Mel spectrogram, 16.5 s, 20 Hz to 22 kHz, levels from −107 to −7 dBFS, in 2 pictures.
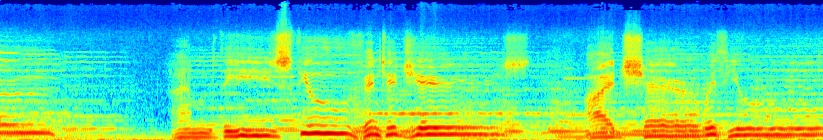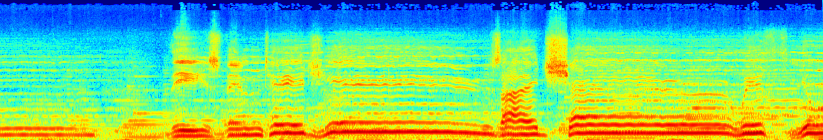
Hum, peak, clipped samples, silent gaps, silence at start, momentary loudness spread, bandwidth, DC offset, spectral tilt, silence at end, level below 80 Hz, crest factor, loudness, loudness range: none; -4 dBFS; under 0.1%; none; 0 s; 13 LU; 11 kHz; under 0.1%; -6 dB/octave; 0 s; -40 dBFS; 16 dB; -19 LUFS; 5 LU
